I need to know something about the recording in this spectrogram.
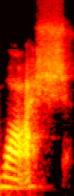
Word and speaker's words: wash: So when there's an A that comes right after a W, it says, like in war or wash, it says a short O sound. It's easier to hear it in wash, wash, like octopus.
